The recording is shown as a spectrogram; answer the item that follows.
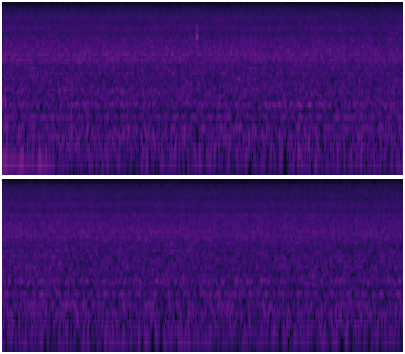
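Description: Steady background noise with a faint low hum, even in level throughout.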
